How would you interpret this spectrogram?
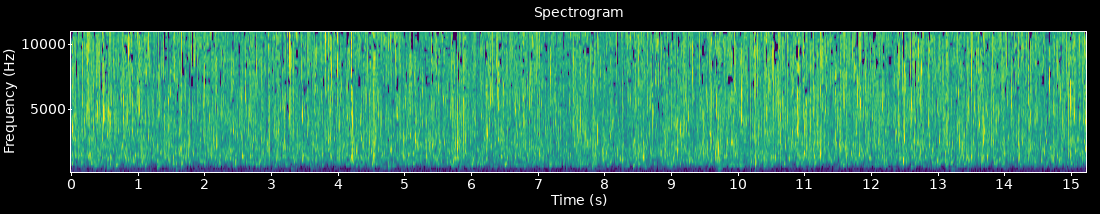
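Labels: Water flowing down a stream, trickling and softly burbling. 0:00.0 - 0:15.2

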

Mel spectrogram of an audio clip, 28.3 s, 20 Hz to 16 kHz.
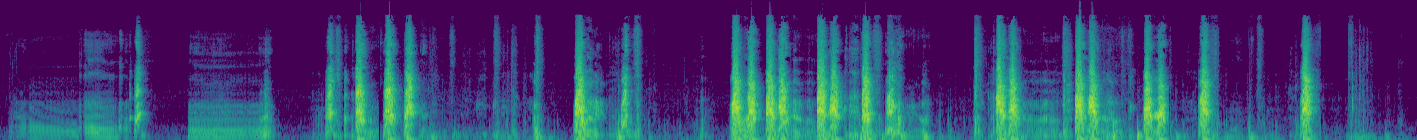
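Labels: A dog is growling lowly and barking indoors. 0:00.0 - 0:05.5
A dog barks loudly multiple times indoors. 0:06.5 - 0:08.8
A dog woofs quietly indoors. 0:09.0 - 0:11.0
A dog barks loudly and sharply indoors. 0:11.5 - 0:12.9
A dog barks continuously, loudly, and sharply indoors. 0:14.1 - 0:18.7
A dog barks and growls repeatedly in a loud and sharp manner. 0:19.5 - 0:27.6

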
